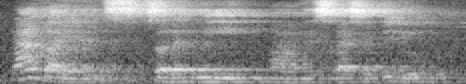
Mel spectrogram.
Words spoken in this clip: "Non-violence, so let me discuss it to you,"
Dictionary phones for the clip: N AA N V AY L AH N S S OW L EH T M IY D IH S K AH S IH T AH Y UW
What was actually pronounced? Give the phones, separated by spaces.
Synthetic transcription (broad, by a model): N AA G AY AH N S S OW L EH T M IY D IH S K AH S IH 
